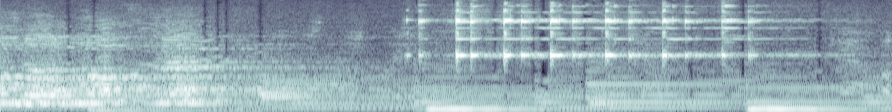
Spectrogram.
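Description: Band music: sustained chords over a low bass line, with a quick run of repeated high, ringing notes in the second half.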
